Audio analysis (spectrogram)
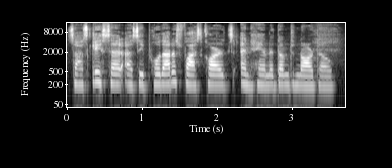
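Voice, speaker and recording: A woman's voice: medium pitch, little pitch movement, fairly quick, a bit bright. A woman narrating fan fiction in an informal, amateur reading-aloud style. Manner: giggly, informal.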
